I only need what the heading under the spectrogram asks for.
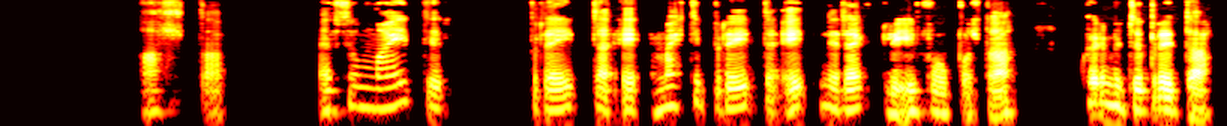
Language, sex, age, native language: Icelandic, female, 50-59, Icelandic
